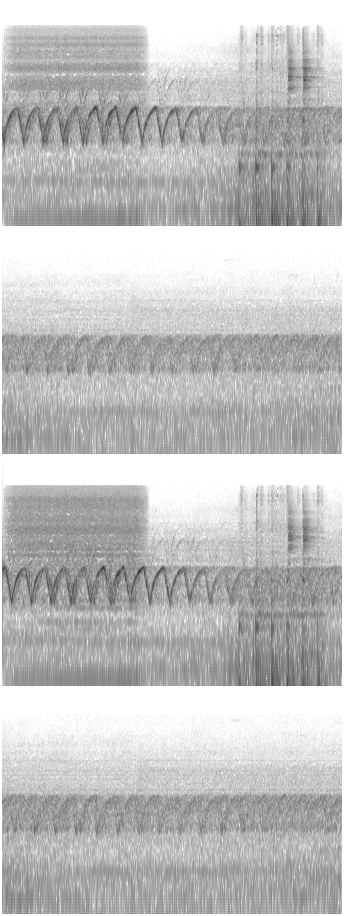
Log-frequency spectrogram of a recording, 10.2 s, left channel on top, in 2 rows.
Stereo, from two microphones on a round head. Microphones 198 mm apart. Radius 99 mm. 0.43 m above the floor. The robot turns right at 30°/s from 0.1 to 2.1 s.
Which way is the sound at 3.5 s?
Centre (ahead or behind).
